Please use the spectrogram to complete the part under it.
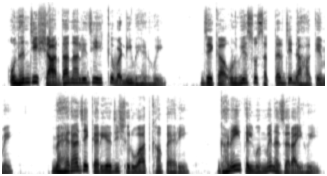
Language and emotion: Sindhi, neutral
